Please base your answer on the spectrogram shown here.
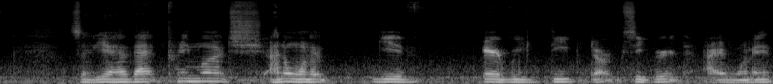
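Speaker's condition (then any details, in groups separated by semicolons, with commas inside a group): Cerebral palsy; from birth, affects motor skills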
